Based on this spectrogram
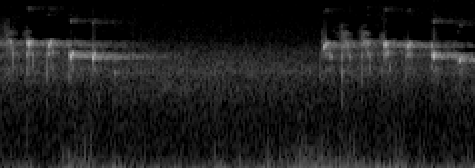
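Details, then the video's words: A newly hatched bald eagle chick, still wearing an eggshell "helmet," moves and cheeps at night on the nest as its mother prepares to brood, thin high cheeps in two quick bursts of slightly falling peeps over a low rumble. "the chick moves and cheeps"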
